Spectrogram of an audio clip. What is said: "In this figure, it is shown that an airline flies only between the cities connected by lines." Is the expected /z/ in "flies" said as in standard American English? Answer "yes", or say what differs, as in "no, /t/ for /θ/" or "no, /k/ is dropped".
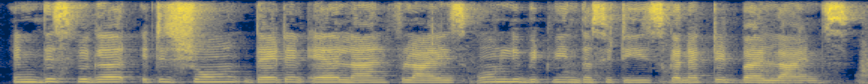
yes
